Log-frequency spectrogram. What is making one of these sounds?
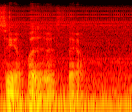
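A young man speaks calmly and close into a microphone.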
